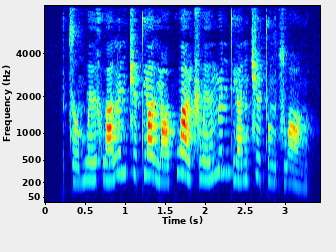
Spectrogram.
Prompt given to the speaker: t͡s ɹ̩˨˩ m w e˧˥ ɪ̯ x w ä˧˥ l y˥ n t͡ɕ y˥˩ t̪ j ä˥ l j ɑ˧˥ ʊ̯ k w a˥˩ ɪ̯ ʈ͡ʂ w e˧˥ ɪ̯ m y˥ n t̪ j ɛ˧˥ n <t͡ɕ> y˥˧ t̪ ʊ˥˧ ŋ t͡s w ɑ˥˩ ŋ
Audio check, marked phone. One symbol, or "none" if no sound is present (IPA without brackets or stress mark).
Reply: t͡ɕ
